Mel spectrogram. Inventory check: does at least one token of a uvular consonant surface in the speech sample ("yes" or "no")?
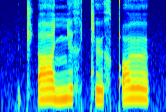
yes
